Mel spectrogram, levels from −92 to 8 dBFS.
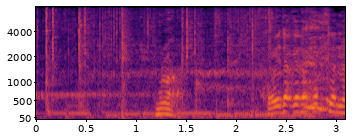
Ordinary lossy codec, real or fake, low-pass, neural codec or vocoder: none; fake; none; codec, 16 kHz, 16 kbps, FreqCodec, smaller model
